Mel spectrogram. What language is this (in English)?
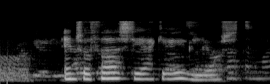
Icelandic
